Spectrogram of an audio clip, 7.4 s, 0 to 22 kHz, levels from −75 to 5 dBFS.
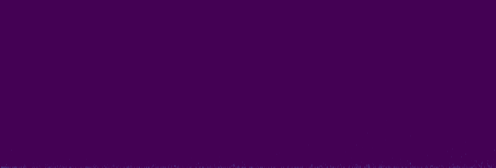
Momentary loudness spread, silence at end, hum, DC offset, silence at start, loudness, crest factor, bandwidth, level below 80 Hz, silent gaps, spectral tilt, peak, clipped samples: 1 LU; 0 s; none; under 0.1%; 0 s; -65 LUFS; 14 dB; 16.5 kHz; -76 dBFS; none; -2 dB/octave; -52 dBFS; under 0.1%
